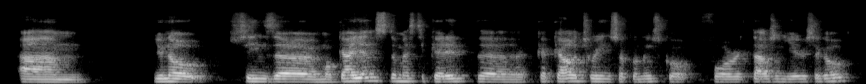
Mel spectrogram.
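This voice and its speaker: This man speaks very slowly, his intonation flat and monotone throughout. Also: medium pitch for a man. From Mexico. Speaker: chocolate company co-founder. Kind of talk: interview. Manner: halting.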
